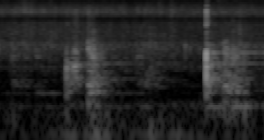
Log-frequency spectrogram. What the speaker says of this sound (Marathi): आपण असं सगळं मिक्स करून घेऊ आणि छान परतून घेऊ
